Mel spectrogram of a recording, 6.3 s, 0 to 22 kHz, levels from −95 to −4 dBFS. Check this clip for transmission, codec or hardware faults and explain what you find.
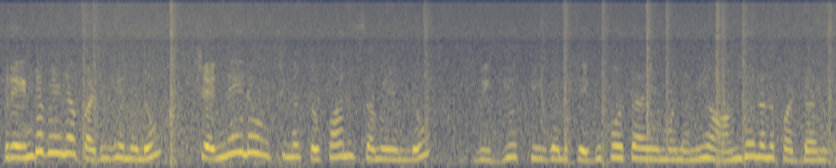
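No transmission, codec or hardware faults are present.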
